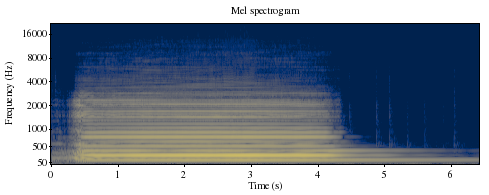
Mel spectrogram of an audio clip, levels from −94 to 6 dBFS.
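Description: Hard clipping runs from 1.97 to 3.10 s. The signal is driven about 1 dB past what a stage in the chain can pass, so the highest peaks are sliced flat. Those flattened tops add upper harmonics, heard as brief crackle on the loudest moments rather than constant fuzz.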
